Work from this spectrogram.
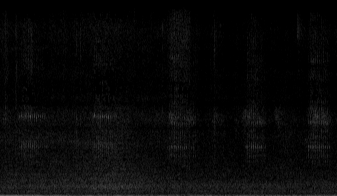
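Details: Stray cat giving birth to kittens, a steady low rumbling purr close to the microphone, pulsing in an even rhythm, with faint higher rustling sounds now and then.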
